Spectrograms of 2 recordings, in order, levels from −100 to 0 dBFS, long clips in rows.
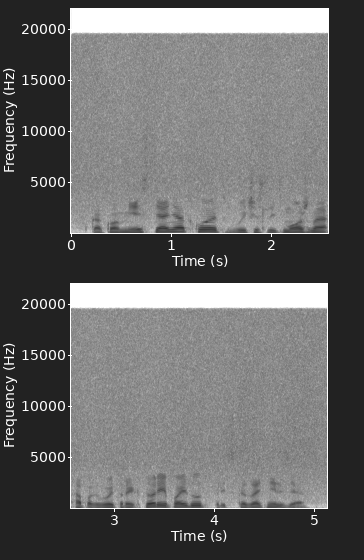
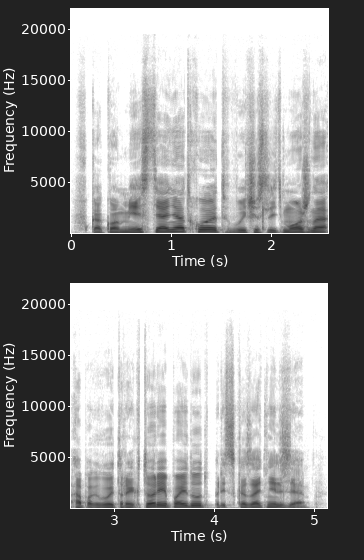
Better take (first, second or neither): second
